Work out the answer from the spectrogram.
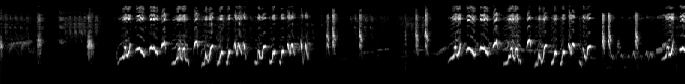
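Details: White-rumped shama, agitated, singing in macul style: two bursts of rapid, harsh, chattering notes repeated many times, separated by short pauses, with sharp clicks in between.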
